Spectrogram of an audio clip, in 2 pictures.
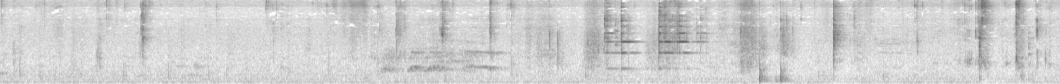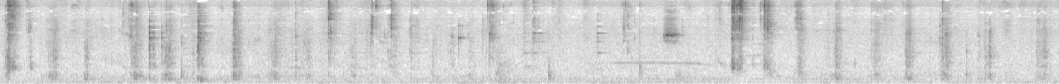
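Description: Close-up eating sounds of someone eating rice and crisp spicy fried macaroni by hand: many sharp crunches, chewing and mouth smacks. Chickens cluck briefly in the background, around five seconds in and again near eight seconds.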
